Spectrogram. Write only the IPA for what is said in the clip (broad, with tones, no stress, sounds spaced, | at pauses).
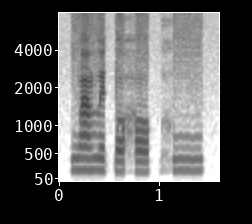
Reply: w ã˦ β ɛ˦˨ k͡p ɔ˦ h ɔ˦ | h uː˦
